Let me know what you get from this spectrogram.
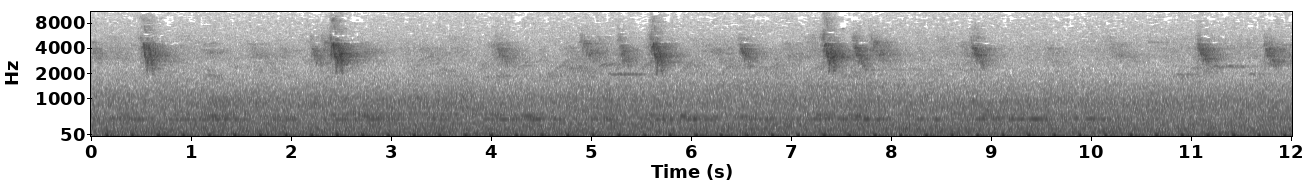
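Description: Birds chirping in open country: short high chirps scattered irregularly, a couple of seconds apart or closer, over a faint steady background hush.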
